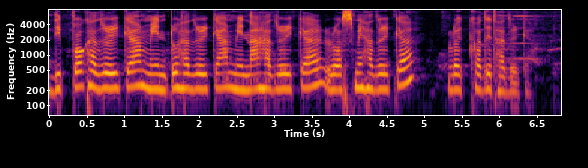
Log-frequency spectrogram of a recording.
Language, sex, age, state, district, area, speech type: Assamese, female, 30-45, Assam, Biswanath, rural, spontaneous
